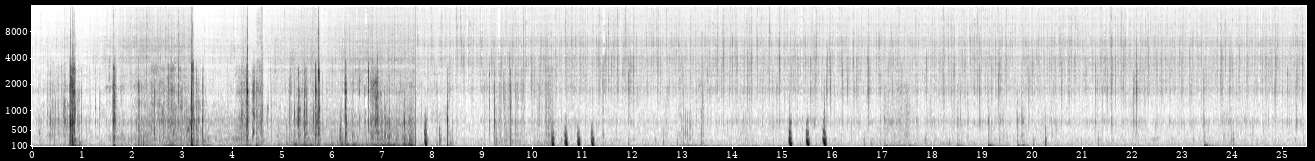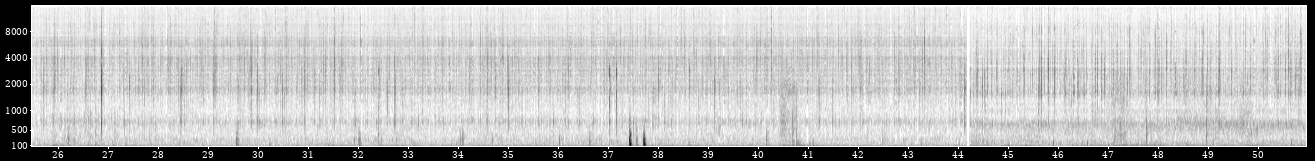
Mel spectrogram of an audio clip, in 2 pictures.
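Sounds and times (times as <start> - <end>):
underwater crackling and clicking: 0.0 - 50.9
diver's throat grunts: 10.4 - 11.2, 37.4 - 37.7.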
